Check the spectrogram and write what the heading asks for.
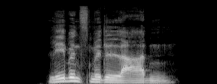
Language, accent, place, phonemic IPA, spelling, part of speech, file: German, Germany, Berlin, /ˈleːbənsˌmɪtəlˌlaːdən/, Lebensmittelladen, noun, De-Lebensmittelladen.ogg
- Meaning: grocery, grocery store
